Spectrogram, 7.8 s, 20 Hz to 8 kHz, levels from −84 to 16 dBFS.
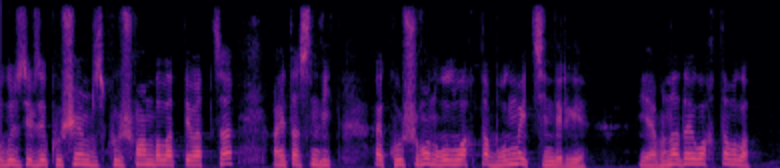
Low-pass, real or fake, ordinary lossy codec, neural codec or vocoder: none; real; none; none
